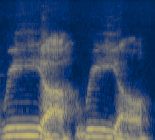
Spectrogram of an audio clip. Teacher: In the word real, I have to glide into a dark L.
